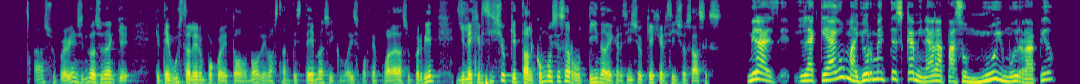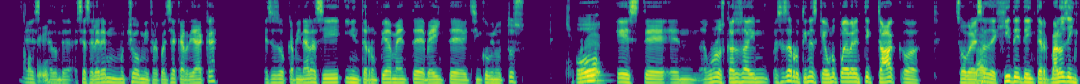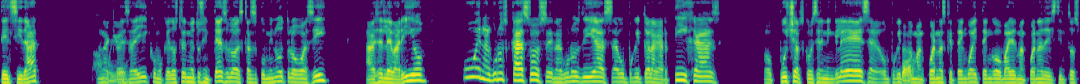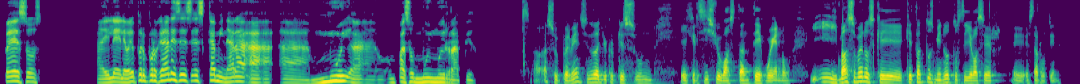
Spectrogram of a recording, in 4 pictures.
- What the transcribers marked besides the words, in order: other background noise; stressed: "muy"
- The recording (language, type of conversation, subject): Spanish, podcast, ¿Qué hábito te ayuda a crecer cada día?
